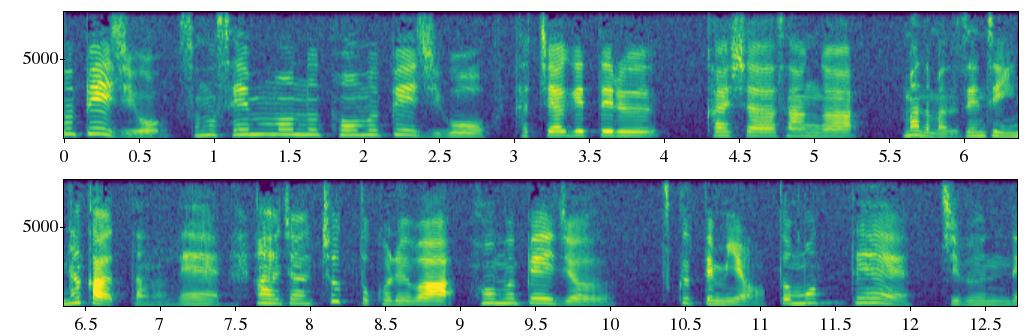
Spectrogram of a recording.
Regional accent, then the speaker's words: Fujisawa, Kanagawa, Japan; 藤沢市の出身です、

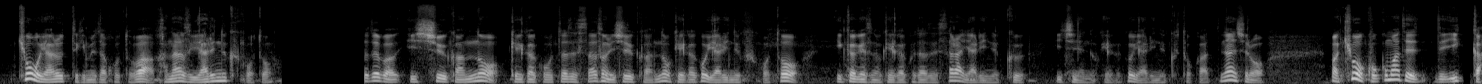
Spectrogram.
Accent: Fujisawa, Kanagawa, Japan; 出身は藤沢の鵠沼でして、もともとずっと結婚するまでは海沿い、海の方に住んでました。で、結婚してから藤沢の全業とか、いわゆるその中部ですね、そちらの方に今までずっと住んでるんですけれども

